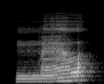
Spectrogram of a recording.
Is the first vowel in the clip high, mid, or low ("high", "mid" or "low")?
low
